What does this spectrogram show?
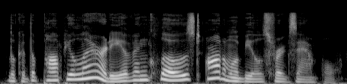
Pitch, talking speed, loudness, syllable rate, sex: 180 Hz, 155 wpm, -16 LUFS, 6.5 syllables/s, female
